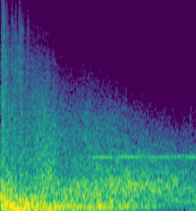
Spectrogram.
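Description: Warship cruiser guns fire at the enemy ship Kiev in a naval video game: a single heavy, loud boom with a rumbling low tail that fades over about two seconds, no voices.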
